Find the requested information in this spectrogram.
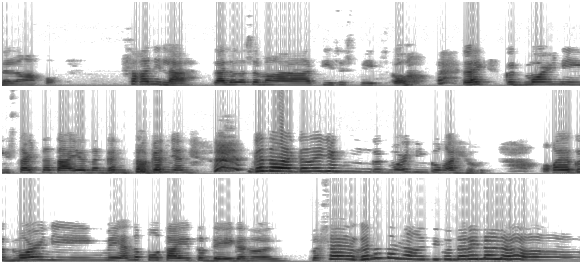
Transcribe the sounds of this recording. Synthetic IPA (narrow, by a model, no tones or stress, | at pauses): nɐlɐŋɐko̞ | sɐkɐnɪla | laːlʊnɐsɐmɐŋat̪iːsɪsmik̪sko̞lajk̚ | ɡ̥ʊd̪̚mo̞ɹnɪŋst̪aɹt̪̚nɐt̪aːjo̞nɐŋɡɐnt̪oɡɐɲan | ɡɐno̞nɡɐno̞njʊŋɡʊd̪̚moɹnɪŋkʊŋʔɐjon | ʔo̰ːkɐjaɡʊd̪̚moɹnɪŋmɐjʔɐnoput̪aːjot̪ʊd̪ɛjɡɐno̞n | bast̪aɡɐnonːɐlɐŋɪnd̪iːkonɐɾɪnːɐla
